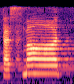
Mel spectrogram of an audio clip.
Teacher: ತಸ್ಮಾ ತ ಮೇಲೆ ಆಘಾತ, ತಸ್ಮಾ ಆದ ನಂತರ ಅರ್ಧ ತಕಾರ.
